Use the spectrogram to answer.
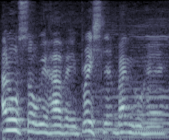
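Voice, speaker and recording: A man's voice: on the high side, quick pace, poor audio. A man whose first language is Urdu, co-hosting a live charity broadcast and running through donation packages with frequent fillers. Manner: listing items with frequent fillers. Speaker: host. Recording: music in the background.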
